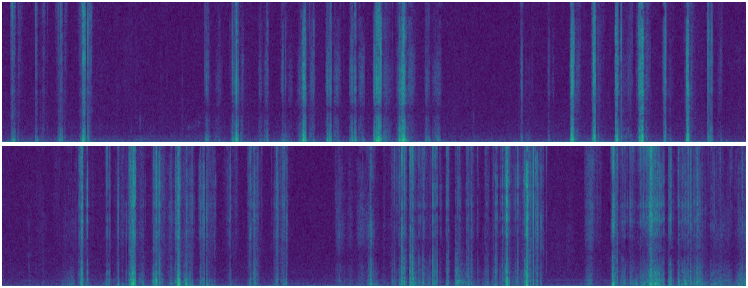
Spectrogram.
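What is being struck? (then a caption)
Dried wheat gluten fu ring scraped with a metal hook. A metal dental scaler hook scrapes inside the center hole of a dry, porous ring-shaped slice of dried wheat gluten fu. It gives a stream of short, crisp, bright scratching clicks in irregular bursts, with quieter gaps between and a denser rustle of scraping toward the end.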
